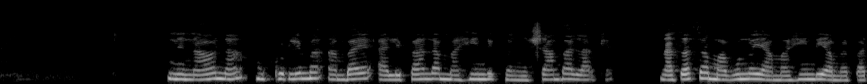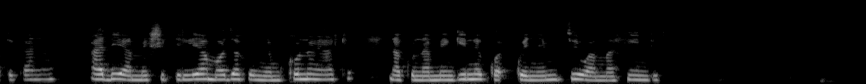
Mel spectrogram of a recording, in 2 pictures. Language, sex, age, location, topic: Swahili, female, 18-24, Nakuru, agriculture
